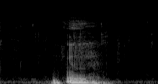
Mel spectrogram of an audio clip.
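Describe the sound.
Chewing of Skittles candy during a taste test, a short burst of crunchy, wet mastication lasting about half a second, loud and heard alone without talk.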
